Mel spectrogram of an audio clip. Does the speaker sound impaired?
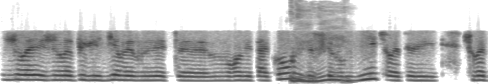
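Yes: Parkinson's disease; left leg dragging, frequent tripping, noticed by sports coach, diagnosed by rheumatologist, confirmed by neurologist.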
